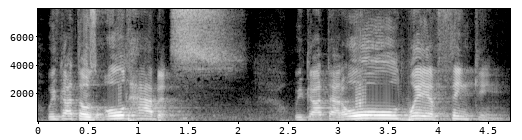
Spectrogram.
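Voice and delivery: loud, stretched key words; emphatic preaching. Real, not acted. Preacher sets sin against God for congregation, emphatic preaching. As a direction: preach it with swelling force. Preacher drives home contrast.

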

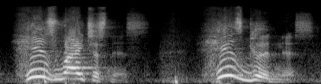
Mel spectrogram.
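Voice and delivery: high, loud, ringing preacher's climax; full-force preaching. Real, not acted. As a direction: proclaim it, hammering each repeated phrase.

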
